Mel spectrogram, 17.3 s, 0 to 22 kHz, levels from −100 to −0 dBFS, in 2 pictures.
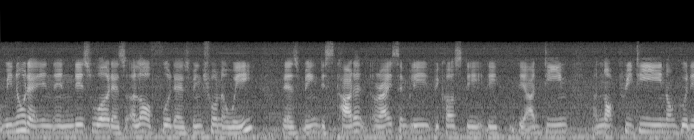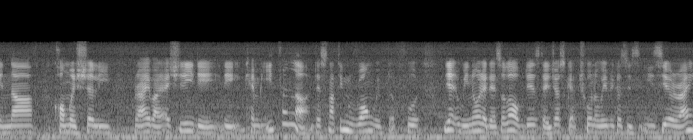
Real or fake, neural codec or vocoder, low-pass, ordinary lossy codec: real; none; 7.2 kHz; none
